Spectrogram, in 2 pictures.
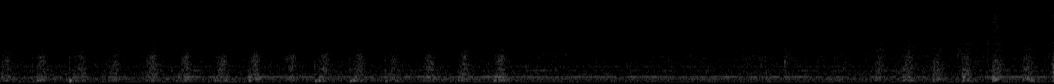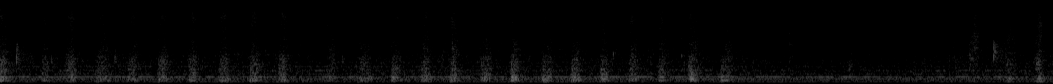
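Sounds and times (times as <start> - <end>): cloth scrubbing back and forth: 8.7 - 17.9.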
